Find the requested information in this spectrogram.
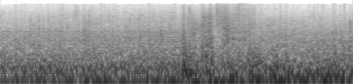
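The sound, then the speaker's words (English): Gunfire and heavy booms from a video game form a loud, dense, continuous barrage with no gaps between blasts. “I don't know what the gunshots are. Oh, I see them.”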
